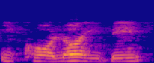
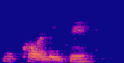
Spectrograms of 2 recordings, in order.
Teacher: And in order to avoid disruption, the vowel at the end of the first word is dropped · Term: contraction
